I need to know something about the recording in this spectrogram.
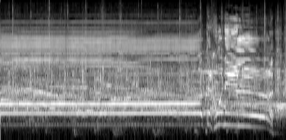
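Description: Football radio commentator's long drawn-out goal cry: one steady held note that falls in pitch and breaks off about three seconds in.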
